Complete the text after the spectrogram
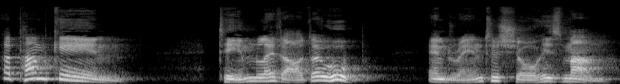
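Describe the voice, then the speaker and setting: A man narrates a children's picture book at an unhurried, measured pace. His pitch rises and falls in lively swings as he reads expressively for young listeners. The room adds a noticeable echo around his voice. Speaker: storyteller, children's author and channel host. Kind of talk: read-aloud children's bedtime story narration.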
